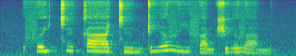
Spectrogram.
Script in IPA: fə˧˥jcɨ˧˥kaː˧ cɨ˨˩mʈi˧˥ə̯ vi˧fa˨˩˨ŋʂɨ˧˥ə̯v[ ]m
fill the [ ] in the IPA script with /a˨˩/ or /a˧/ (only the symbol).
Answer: a˨˩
